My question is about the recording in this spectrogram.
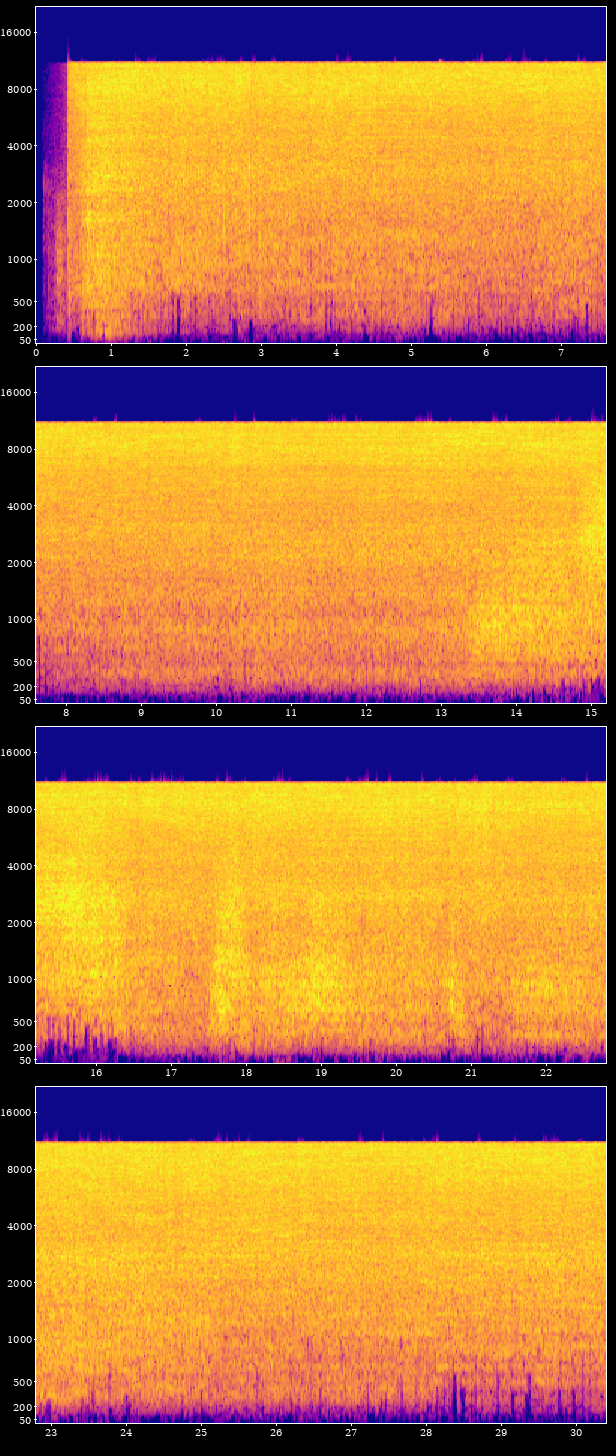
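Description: Monster steam cleaner's handheld nozzle jetting steam onto a plastic dog potty tray grate: a steady, loud hiss that starts abruptly about half a second in. It has a few brief brighter swells midway as the jet moves over the tray.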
